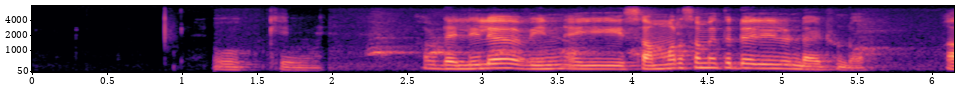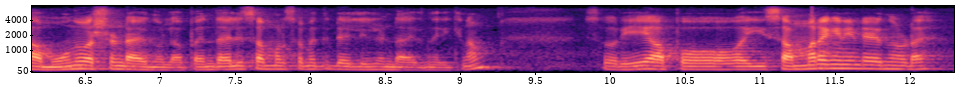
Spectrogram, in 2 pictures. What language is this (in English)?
Malayalam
